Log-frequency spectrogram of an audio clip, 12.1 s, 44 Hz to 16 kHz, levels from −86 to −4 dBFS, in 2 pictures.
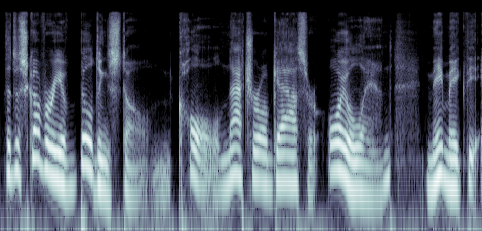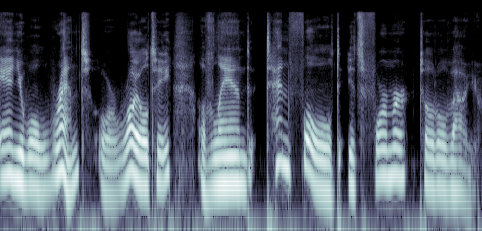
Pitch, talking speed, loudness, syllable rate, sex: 155 Hz, 125 wpm, -17 LUFS, 3.6 syllables/s, male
